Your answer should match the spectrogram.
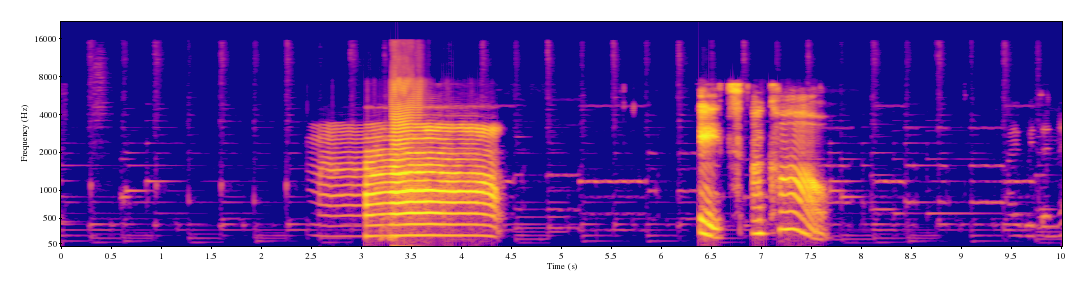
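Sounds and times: faint background music: 0.0s - 10.0s
cow mooing: 2.5s - 4.4s.

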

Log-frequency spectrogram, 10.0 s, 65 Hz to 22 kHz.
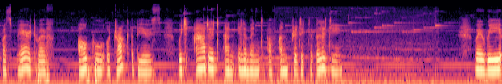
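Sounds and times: high chime tones: 0.0s - 10.0s
low steady drone: 0.0s - 10.0s.

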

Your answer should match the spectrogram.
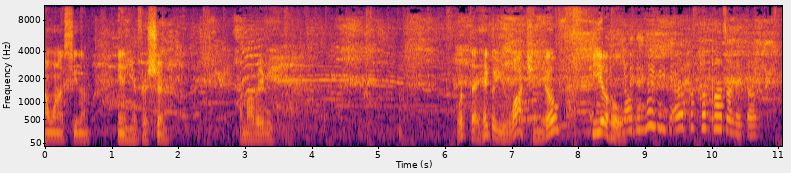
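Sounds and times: faint tv music: 0.0s - 11.0s.

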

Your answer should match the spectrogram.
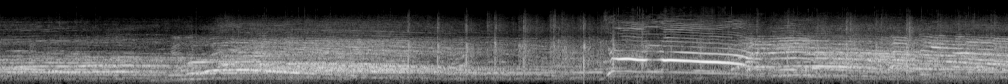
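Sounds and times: crowd cheering and shouting: 0.0s - 10.0s
rhythmic clapping: 4.0s - 10.0s.

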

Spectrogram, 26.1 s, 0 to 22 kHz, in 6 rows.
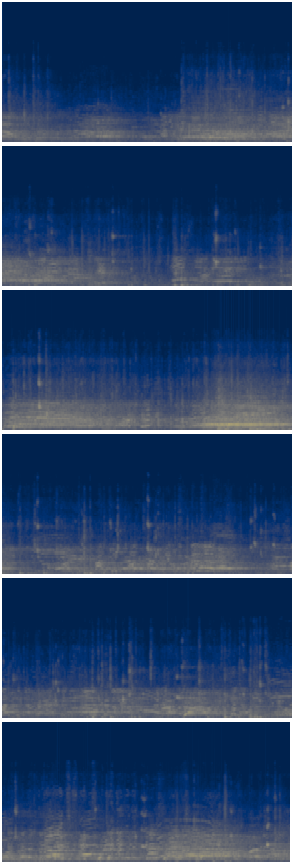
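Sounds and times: players shouting calls: 11.7s - 13.4s.

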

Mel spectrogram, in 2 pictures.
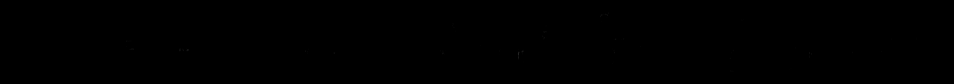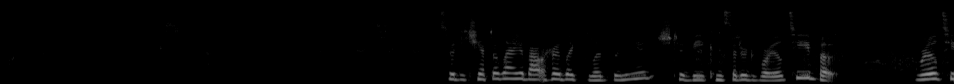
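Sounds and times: soft background music: 0.0s - 19.0s.

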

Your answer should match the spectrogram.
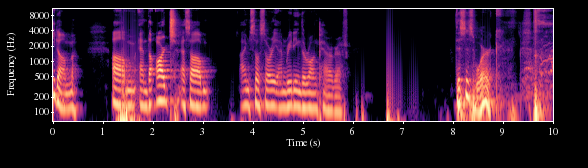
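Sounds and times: dull low thumps: 1.3s - 3.9s, 5.7s - 8.6s.

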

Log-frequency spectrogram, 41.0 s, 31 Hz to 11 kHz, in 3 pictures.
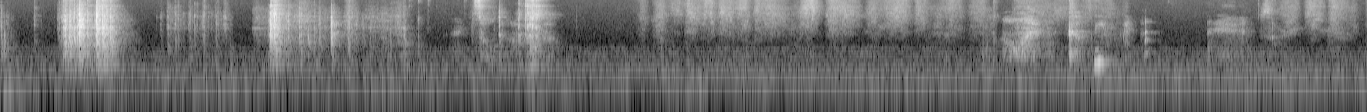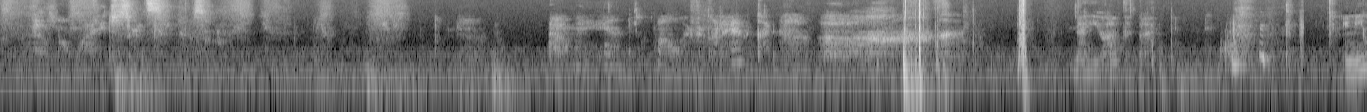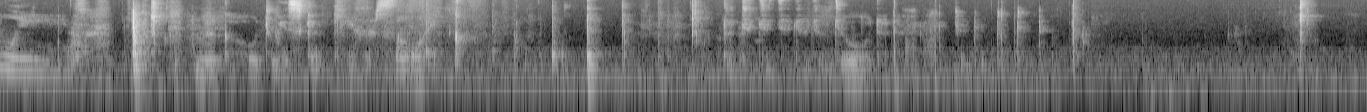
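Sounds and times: girl whispering softly: 34.5s - 37.8s.

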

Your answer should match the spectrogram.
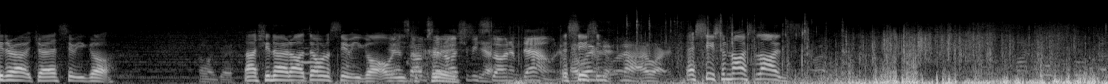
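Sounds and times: mountain bike rumbling and rattling: 4.9s - 11.0s
wind on camera microphone: 4.9s - 11.0s.

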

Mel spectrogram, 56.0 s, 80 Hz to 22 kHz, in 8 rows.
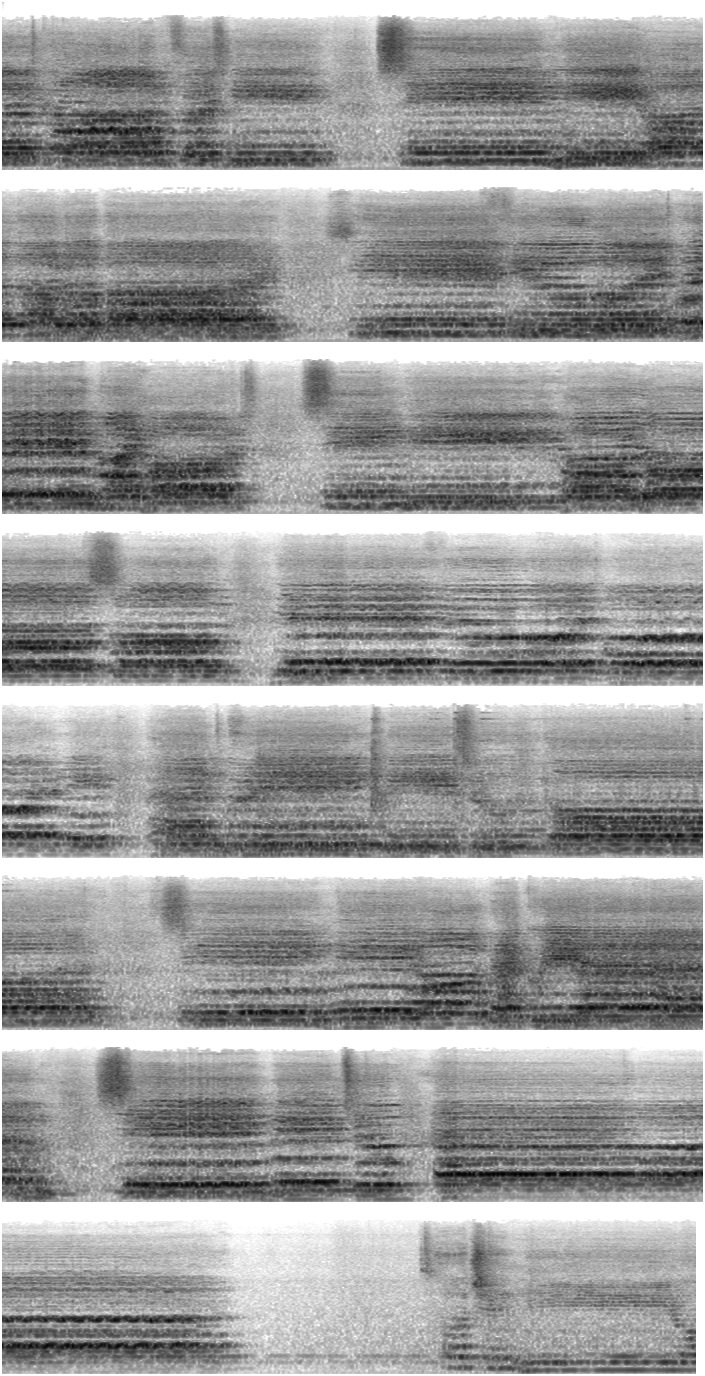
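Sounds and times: choir singing unaccompanied: 0.0s - 51.7s, 53.2s - 56.0s.

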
